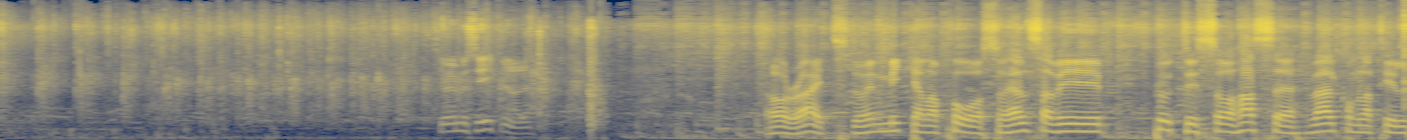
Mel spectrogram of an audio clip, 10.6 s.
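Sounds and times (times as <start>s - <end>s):
audience clapping for guests coming on stage: 0.0s - 4.7s
speech: 3.3s - 4.2s, 5.8s - 10.5s.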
